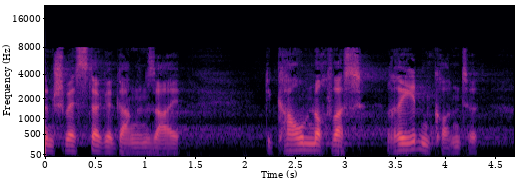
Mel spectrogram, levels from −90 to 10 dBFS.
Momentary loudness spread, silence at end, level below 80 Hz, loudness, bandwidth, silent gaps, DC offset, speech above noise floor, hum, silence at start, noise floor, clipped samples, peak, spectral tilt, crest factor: 12 LU; 0.4 s; -84 dBFS; -34 LUFS; 8.2 kHz; none; under 0.1%; 29 dB; none; 0 s; -63 dBFS; under 0.1%; -14 dBFS; -2 dB/octave; 22 dB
